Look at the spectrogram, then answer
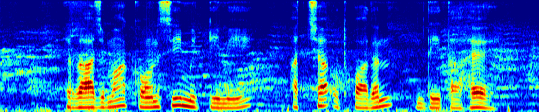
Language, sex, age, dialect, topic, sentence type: Hindi, male, 41-45, Garhwali, agriculture, question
